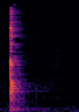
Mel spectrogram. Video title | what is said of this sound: Silverware knife handle cremation pendant - Flatwearable Artisan Jewelry | there's no resonance to it. It's just kind of a dull thud.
